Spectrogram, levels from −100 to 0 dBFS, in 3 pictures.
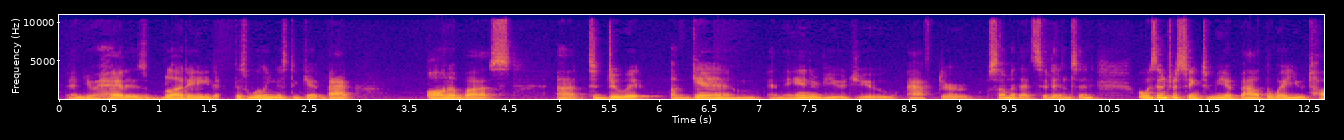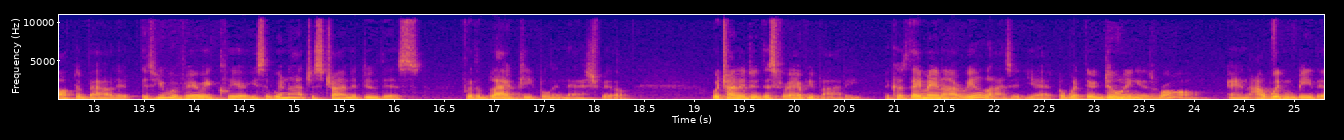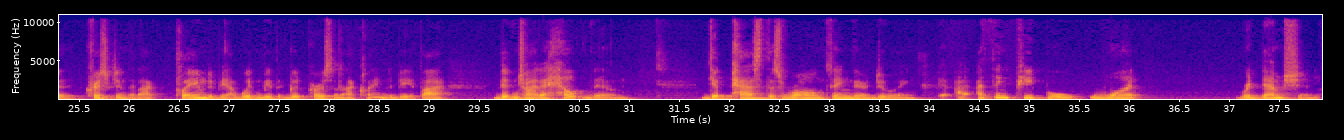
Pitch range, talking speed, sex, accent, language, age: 120-145 Hz, 190 wpm, male, American, English, 50-69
